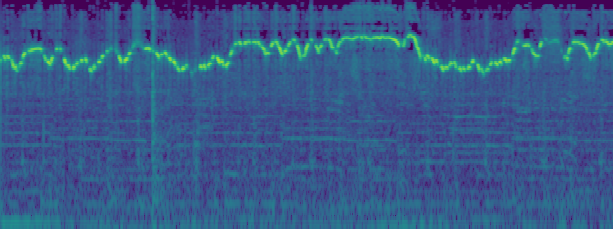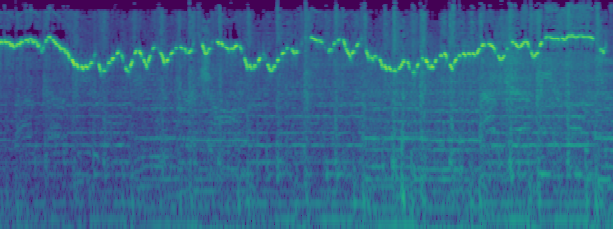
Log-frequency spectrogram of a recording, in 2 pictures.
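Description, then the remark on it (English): A long, rapid, tumbling birdsong of high bubbling trills and warbles runs unbroken for nearly twenty seconds, loud, typical of a winter wren in full song. “And let's hear that winter wren one more time, Patrick.”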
